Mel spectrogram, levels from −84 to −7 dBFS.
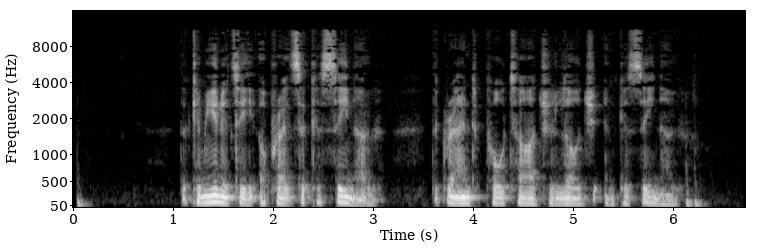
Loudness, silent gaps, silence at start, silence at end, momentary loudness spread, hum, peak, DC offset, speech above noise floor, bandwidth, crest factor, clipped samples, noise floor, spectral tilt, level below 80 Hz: -21 LUFS; none; 0.05 s; 0.45 s; 18 LU; none; -2 dBFS; under 0.1%; 46 dB; 11.5 kHz; 18 dB; under 0.1%; -66 dBFS; -5 dB/octave; -42 dBFS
